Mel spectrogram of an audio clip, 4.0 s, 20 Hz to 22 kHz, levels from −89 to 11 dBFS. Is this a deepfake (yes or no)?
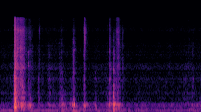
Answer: yes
